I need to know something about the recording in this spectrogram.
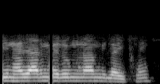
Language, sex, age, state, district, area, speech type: Maithili, male, 30-45, Bihar, Sitamarhi, urban, conversation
